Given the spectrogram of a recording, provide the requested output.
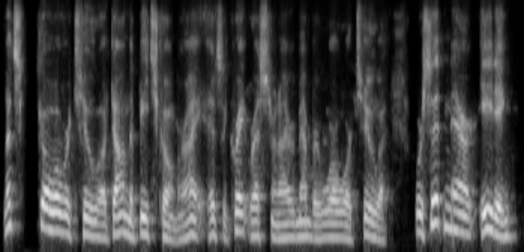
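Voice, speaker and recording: A man's voice: mid-range voice, animated, moderate pace. Older man reminiscing on dull lo-fi audio. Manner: rambling, acting out quotes. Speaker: storyteller, show-business veteran. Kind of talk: casual anecdote. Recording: dull, lo-fi sound.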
